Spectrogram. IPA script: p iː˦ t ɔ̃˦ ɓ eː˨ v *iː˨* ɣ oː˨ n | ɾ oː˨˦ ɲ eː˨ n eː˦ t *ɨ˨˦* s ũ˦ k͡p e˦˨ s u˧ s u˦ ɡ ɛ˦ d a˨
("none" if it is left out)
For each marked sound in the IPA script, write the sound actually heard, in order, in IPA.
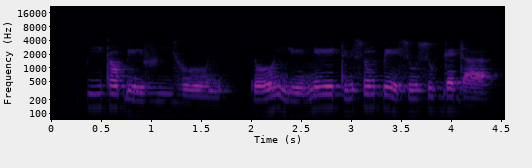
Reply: iː˨, ɨ˨˦

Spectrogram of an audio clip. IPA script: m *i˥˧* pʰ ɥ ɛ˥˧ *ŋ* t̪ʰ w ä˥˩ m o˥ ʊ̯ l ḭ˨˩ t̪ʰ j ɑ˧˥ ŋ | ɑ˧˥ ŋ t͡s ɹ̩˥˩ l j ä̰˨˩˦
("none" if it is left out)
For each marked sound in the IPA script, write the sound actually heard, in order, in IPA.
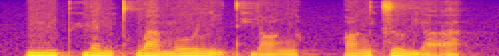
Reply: y˥˧, n

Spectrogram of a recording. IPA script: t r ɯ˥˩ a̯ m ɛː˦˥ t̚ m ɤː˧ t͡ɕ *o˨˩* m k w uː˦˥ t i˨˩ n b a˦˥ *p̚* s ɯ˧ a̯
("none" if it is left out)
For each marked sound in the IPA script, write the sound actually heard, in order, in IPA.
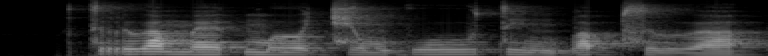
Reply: o˨˩, p̚

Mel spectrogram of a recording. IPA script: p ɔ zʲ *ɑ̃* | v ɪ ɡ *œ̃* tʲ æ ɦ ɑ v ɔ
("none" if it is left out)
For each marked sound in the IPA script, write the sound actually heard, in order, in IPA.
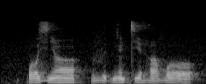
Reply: ɑ̃, ɛ̃

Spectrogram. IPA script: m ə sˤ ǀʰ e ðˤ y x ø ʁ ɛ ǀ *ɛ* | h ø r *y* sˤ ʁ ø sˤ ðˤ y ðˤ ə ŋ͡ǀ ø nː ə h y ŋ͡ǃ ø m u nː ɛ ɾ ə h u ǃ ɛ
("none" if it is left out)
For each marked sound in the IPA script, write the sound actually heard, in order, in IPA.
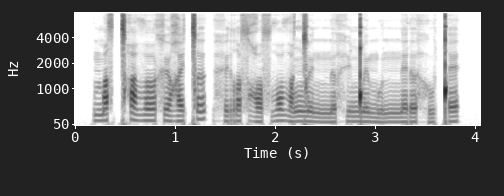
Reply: ə, ø

